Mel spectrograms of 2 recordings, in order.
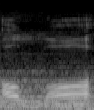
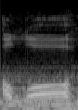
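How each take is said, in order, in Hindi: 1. लंबा स्वर गोल होंठों से बोला जाता है। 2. लंबा स्वर गोल होंठों से बोला जाता है।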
